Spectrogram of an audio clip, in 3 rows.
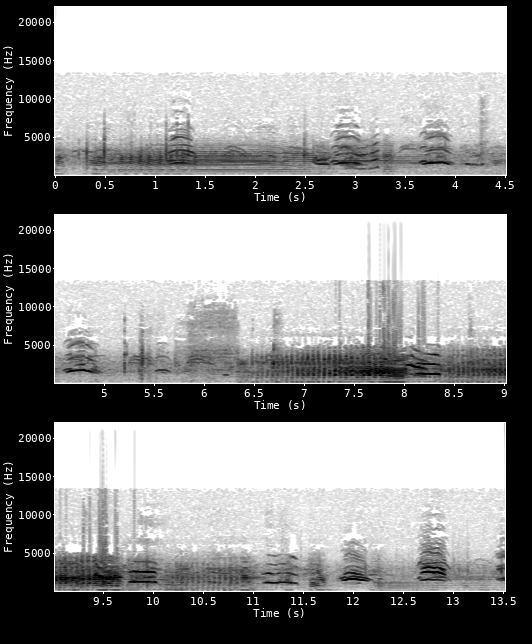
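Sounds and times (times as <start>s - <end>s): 
Magellanic penguin calling: 0.0s - 13.5s.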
